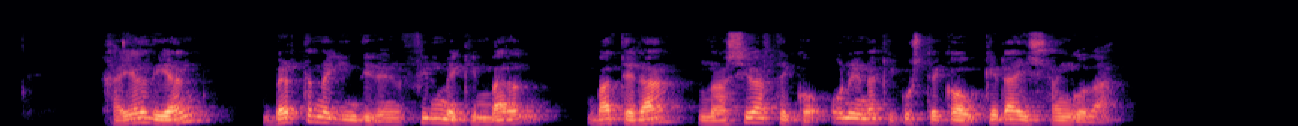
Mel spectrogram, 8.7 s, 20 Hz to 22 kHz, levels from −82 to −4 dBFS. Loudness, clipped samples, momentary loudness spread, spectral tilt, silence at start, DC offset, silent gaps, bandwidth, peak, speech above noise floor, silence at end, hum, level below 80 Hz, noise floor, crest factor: -24 LUFS; under 0.1%; 9 LU; -5.5 dB/octave; 0.7 s; under 0.1%; none; 7.8 kHz; -4 dBFS; over 67 dB; 1.2 s; none; -70 dBFS; under -90 dBFS; 20 dB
